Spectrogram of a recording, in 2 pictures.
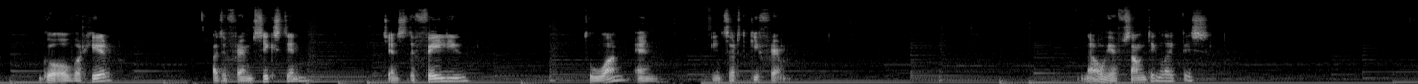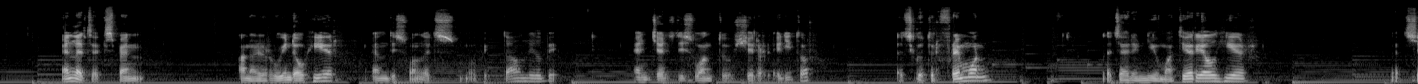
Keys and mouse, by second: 4.3-5.6 drag, 7.1 i, 8.3 space, 13.2 space, 15.5-17.1 drag, 18.7 click, 21.0-22.3 drag, 23.6 shift+Left, 25.8-26.6 drag.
